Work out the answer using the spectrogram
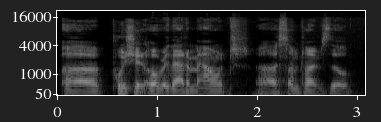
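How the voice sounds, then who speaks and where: A man's voice: on the low side, little pitch movement, normal speed. A man talking casually as a panelist in a podcast discussion.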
